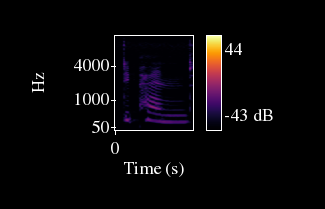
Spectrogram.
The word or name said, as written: depend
